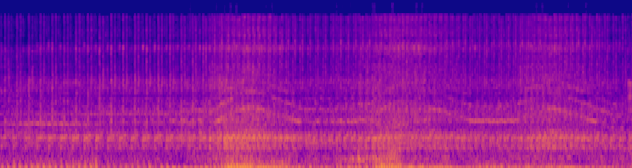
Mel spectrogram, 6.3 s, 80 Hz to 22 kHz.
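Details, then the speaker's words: 2018 Ural Retro sidecar motorcycle, fuel-injected twin, ultra-low mileage, warmed up, in neutral: gentle blips rise and fall cleanly and settle back to smooth idle; normal, smooth, responsive free revs. "it's very very smooth and responsive which is what we love to see"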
